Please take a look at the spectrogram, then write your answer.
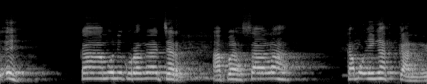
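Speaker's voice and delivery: high, loud mock scolding; hammed-up angry father telling off. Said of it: "Bukan saya marahi". (omelan pura-pura, tinggi dan keras)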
